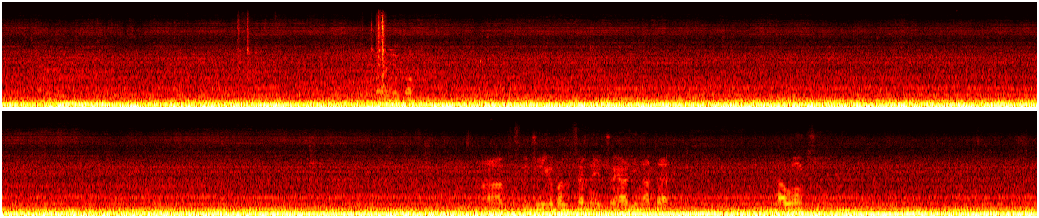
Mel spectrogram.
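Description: A tractor engine rumbles steadily from inside the cab.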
